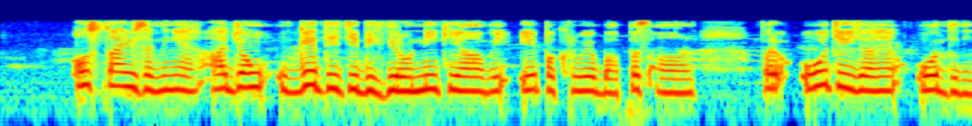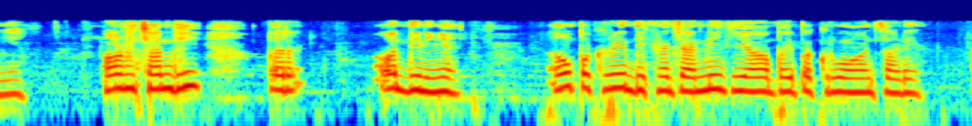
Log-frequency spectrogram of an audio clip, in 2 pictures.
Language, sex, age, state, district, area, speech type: Dogri, female, 18-30, Jammu and Kashmir, Udhampur, rural, spontaneous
